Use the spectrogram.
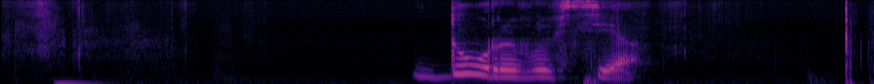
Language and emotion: Russian, angry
